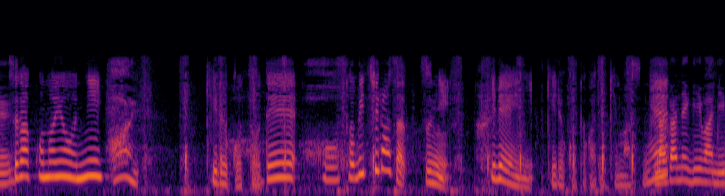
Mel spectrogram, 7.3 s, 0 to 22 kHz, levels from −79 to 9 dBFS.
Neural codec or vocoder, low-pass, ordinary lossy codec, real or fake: none; none; none; real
